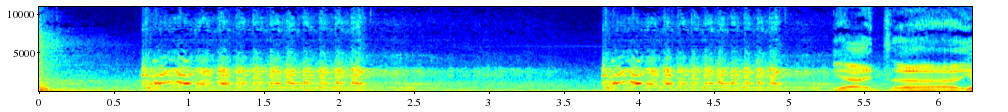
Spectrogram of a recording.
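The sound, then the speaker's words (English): An old car engine struggles to start: two long bursts of rhythmic, grinding starter cranking, loud, separated by a pause, then a brief wavering sound at the very end. “That engine's got some problems.”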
